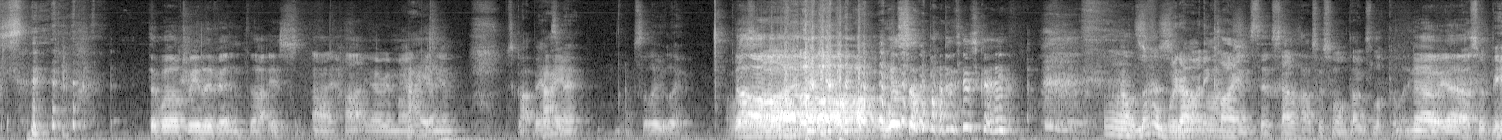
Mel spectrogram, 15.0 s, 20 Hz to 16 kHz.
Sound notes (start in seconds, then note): 1.8 laughing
